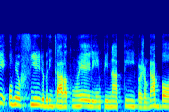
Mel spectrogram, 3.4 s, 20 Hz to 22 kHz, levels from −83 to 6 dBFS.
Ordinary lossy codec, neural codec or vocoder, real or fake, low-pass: none; codec, 16 kHz, 2 kbps, X-Codec, HuBERT features, trained on general audio; fake; 7.2 kHz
